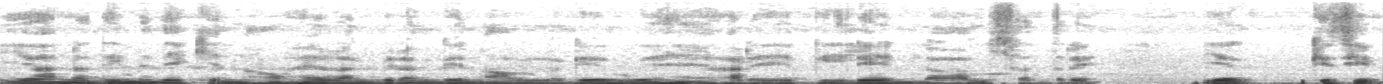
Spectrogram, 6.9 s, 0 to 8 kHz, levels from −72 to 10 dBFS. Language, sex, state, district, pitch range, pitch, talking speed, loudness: Hindi, male, Haryana, Rohtak, 95-105 Hz, 100 Hz, 155 wpm, -17 LUFS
